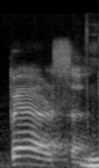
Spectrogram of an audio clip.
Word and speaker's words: person: this word person person person yeah per person person yeah and make that R remember long RS so per per person Pur that's it it's like the sound a cat makes right purr purr per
